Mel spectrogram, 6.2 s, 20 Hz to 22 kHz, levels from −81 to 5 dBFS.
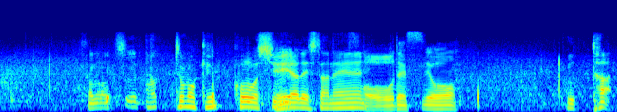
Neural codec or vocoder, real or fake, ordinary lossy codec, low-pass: codec, 16 kHz, 2 kbps, X-Codec, HuBERT features, trained on general audio; fake; none; none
